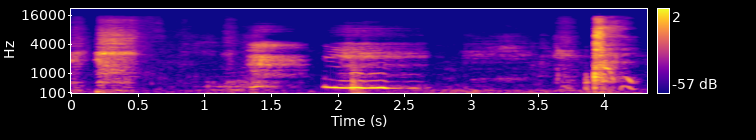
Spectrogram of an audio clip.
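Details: Several sharp, breathy bursts with brief voiced sounds in between, the loudest a forceful sneeze near the end; the sneeze is described as dazzling; sneezing.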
